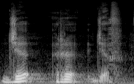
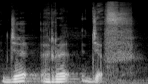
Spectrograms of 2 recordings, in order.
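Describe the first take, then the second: Both takes have the same delivery.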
